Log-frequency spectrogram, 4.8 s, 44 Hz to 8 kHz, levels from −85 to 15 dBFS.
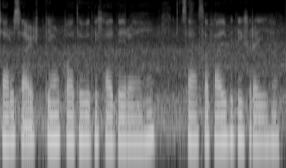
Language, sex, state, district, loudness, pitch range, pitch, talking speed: Hindi, male, Madhya Pradesh, Umaria, -18 LUFS, 110-115 Hz, 110 Hz, 190 wpm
